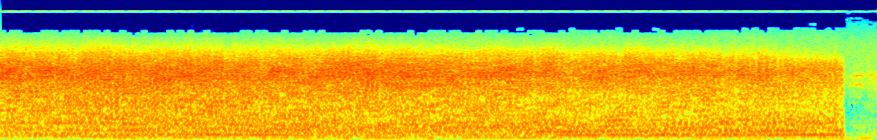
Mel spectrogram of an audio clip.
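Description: Two drag-racing cars running at full throttle down the strip, a loud steady engine roar.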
